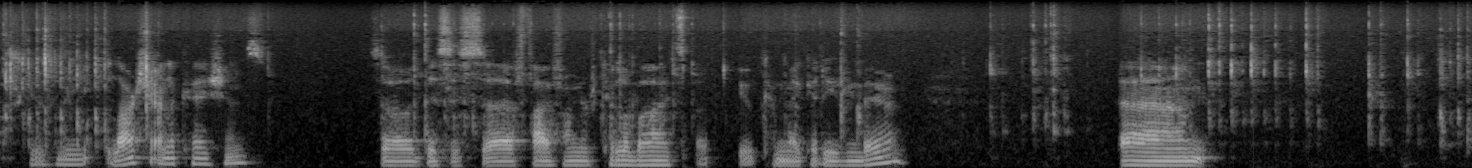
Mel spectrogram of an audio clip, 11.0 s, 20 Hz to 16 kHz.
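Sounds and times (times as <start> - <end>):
computer keyboard keys clicking: 0.0 - 1.1, 4.6 - 5.3, 7.4 - 11.0.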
